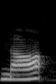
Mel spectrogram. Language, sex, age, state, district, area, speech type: Punjabi, female, 18-30, Punjab, Tarn Taran, rural, read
